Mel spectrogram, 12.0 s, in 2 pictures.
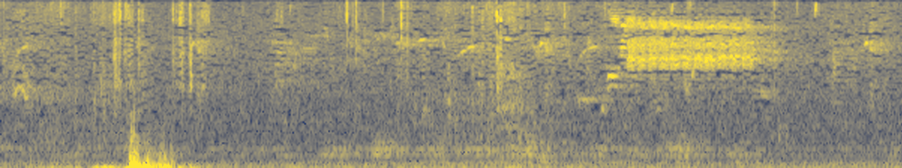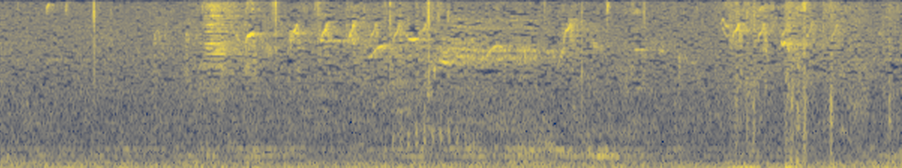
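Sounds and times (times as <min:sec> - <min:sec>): songbird chirping: 0:01.2 - 0:12.0
faint clicks: 0:02.1 - 0:05.4.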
